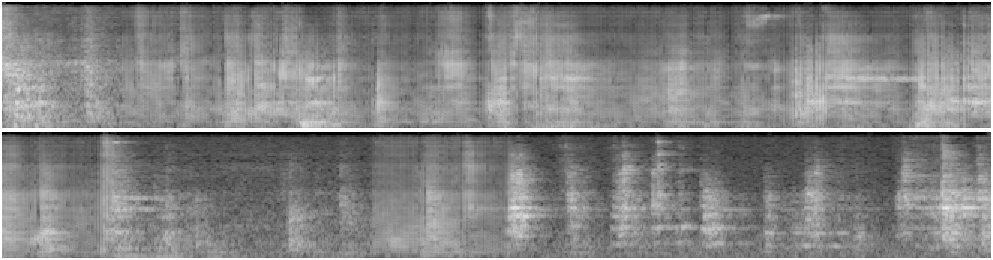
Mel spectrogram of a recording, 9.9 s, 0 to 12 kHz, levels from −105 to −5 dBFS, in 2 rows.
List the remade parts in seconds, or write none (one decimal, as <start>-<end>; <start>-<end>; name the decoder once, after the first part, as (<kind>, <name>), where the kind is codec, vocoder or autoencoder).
0.6-5.5 (vocoder, BigVGAN v2); 6.8-7.5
